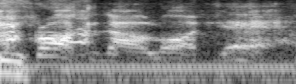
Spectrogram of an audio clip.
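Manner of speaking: put-on loud Australian accent on crocodile. Santa to the vlog host, loud mock Australian accent. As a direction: belt it out like an Aussie croc hunter. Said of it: "That was my, uh, Australian accent".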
